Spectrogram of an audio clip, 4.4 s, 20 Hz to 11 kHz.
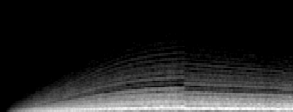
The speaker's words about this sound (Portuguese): Um caminho varrido pelas sirenes alarmantes e os relâmpagos vermelhos do automóvel da polícia, disparado a mais de 100 por hora.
